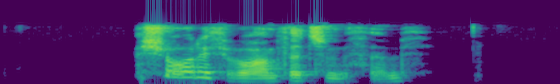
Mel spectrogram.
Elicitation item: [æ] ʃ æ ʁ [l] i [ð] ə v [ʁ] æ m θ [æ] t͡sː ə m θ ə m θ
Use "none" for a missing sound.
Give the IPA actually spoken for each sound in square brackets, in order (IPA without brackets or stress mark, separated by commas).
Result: æ, ɾ, θ, ʁ, æ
